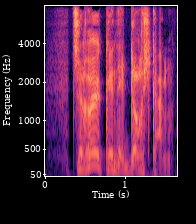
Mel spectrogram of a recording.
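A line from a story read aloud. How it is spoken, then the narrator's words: Group roaring. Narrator (German): brüllten einige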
